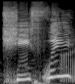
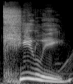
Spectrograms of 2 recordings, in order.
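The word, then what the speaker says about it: Keighley: Also, it's pronounced Jeff Keithley. I've been corrected. I've been pronouncing it Jeff Keelley for like the last like eight years.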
